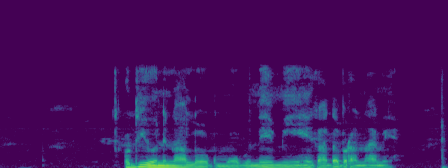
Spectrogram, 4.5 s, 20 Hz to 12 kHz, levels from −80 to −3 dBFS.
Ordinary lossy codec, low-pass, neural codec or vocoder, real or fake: none; 7.2 kHz; none; real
